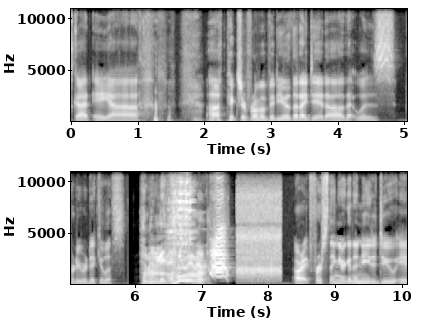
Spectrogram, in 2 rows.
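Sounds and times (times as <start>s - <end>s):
man groaning and wailing: 6.1s - 8.1s
static hiss: 7.5s - 8.2s.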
